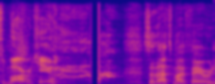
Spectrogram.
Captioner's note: laugh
